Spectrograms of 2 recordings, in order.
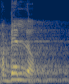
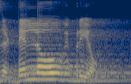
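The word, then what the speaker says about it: Bdellovibrio: Okay, but pronounce not Budello. It is Dello-vibrio.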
